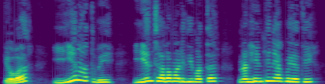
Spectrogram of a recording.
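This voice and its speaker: A woman's voice: sits high, expressive, fast, dark tone. A woman voicing a young village husband who defends his wife, with a North Karnataka accent, in a cartoon serial. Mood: protesting. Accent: North Karnataka Kannada. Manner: protesting.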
